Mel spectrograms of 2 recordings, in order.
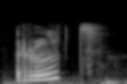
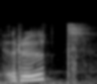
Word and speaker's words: Ruth: Depending on the countries where I have lived, is pronounced different. So in Mexico, they say Ruth. In Sweden, they say Ruth. In Germany, they say Ruth.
